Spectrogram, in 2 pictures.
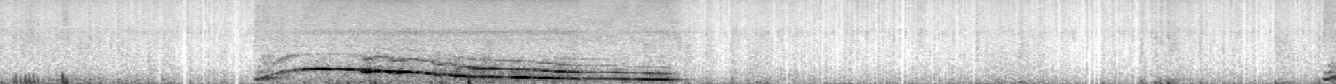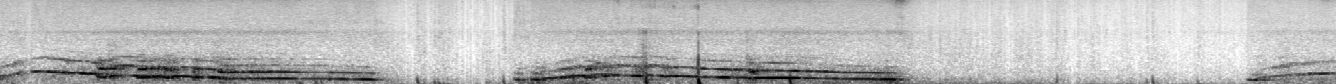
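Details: Annoyed kitten indoors among four cats at play, one black cat behaving roughly; a series of long complaining meows, each rising sharply then falling slowly, about three seconds long with pauses between, the last one starting at the end.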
